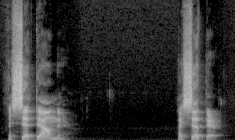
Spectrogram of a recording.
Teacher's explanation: For the words sit and sat, they both get changed to set.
